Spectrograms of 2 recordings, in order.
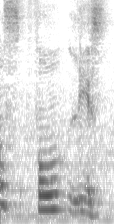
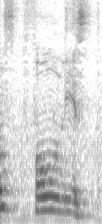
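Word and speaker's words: von Liszt: mundo jurídico por FR F list gravem bem esse nome FR F list se escreve Von com v Mas como é alemão se pronuncia F então é france list como também Ernest Von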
